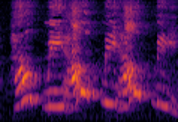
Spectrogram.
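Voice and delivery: high, loud frantic cries; scared bunny. Acted. Frightened bunny begs for help, high and loud. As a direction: cry out like a hunted rabbit. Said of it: "he said".

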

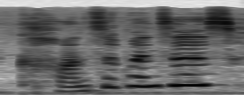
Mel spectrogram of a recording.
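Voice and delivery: slow, high, loud disbelief; incredulous witch. A narrator's reading. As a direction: throw the threat back as a drawn-out question. Witch challenges the princess's threat.

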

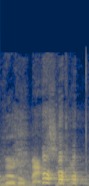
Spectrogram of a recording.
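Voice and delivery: very high, loud, through laughter; laughing insistence. Real, not acted. Joker doubling down for the viewers, laughing loudly. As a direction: crack up while insisting on the joke.

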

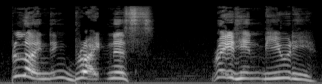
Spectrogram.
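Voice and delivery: high, slow theatrical exclaiming; rapturous character. Acted. Game character marvelling at the dive, rapturous. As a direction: draw out each word in grand awe.

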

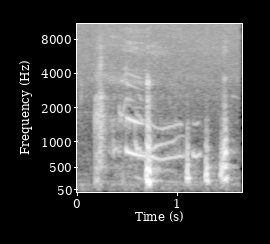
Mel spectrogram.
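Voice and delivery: a high, loud laugh at her own slip; burst of laughter. Real, not acted. Reader cracking up at her own flub, loud laugh.

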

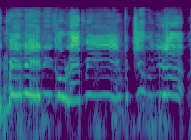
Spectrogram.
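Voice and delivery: high squeaky laughing voice for his buddy; mock high-pitched pal; friend's high voice. Friend voiced in a retold story.

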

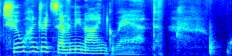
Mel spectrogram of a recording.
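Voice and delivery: slow, unimpressed whisper; sarcastic whisper. Acted. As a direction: breathe the number back, deflating it. Wife repeating the figure unimpressed.

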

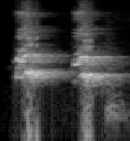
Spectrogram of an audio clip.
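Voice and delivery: sudden high, very loud yelp of a frightened dog; startled bark. A narrator's reading. Dog hit by a falling fruit, startled loud bark. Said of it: "Die erschrak sich und bellte".

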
